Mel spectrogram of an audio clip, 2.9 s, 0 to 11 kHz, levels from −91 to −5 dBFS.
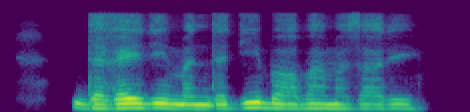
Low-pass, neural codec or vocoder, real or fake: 7.2 kHz; codec, 16 kHz, 0.9 kbps, LongCat-Audio-Codec; fake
